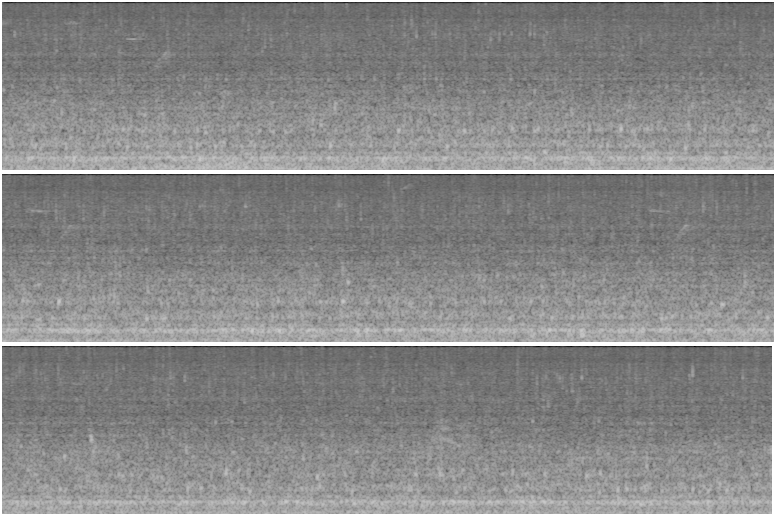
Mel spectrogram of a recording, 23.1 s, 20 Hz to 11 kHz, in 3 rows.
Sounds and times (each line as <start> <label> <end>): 0.0 frozen creek 23.1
